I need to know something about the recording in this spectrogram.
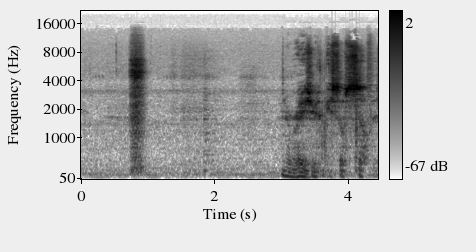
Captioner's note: Isaac sniffles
